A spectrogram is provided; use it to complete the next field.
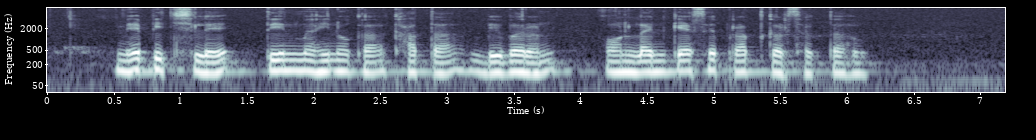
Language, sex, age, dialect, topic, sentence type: Hindi, male, 18-24, Marwari Dhudhari, banking, question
